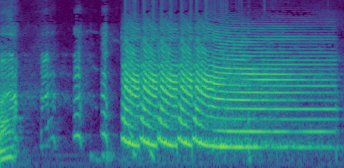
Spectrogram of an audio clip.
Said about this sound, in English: Uh, wow, air horn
